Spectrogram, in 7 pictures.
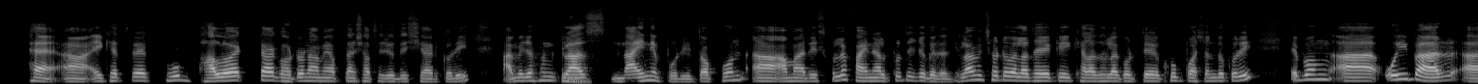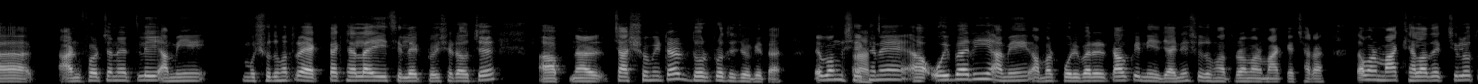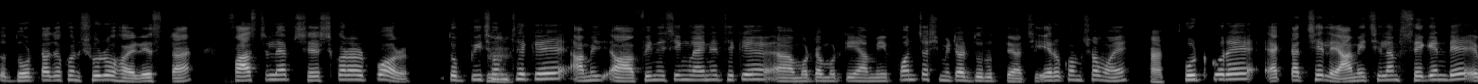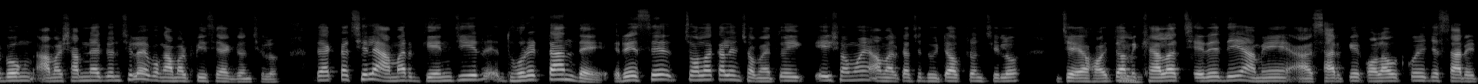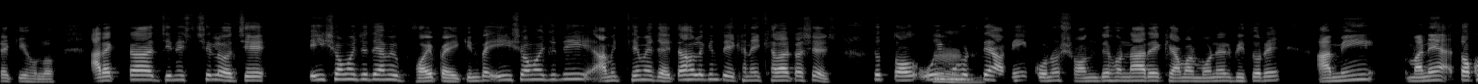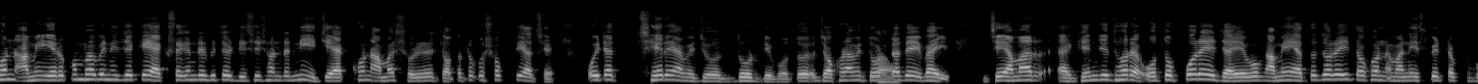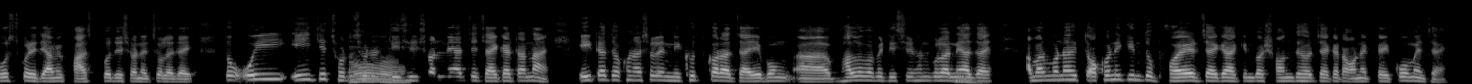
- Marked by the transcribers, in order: in English: "আনফরচুনেটলি"; in English: "কল আউট"
- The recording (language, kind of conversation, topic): Bengali, podcast, তুমি কীভাবে নিজের ভয় বা সন্দেহ কাটাও?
